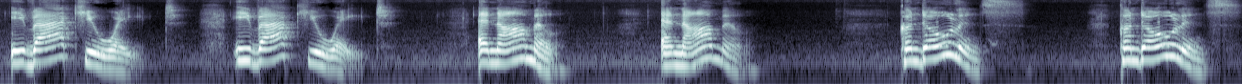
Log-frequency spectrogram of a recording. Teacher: we will put an accent or stress on the second syllable of the word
